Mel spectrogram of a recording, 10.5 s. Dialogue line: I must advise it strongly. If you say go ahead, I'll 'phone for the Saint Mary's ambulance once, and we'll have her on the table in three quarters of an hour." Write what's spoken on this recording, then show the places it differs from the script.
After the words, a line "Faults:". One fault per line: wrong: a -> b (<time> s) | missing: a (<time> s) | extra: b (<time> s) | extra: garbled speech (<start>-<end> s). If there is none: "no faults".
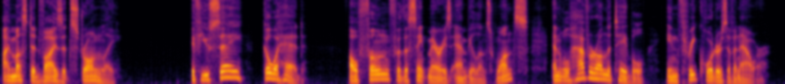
I must advise it strongly. If you say go ahead, I'll 'phone for the Saint Mary's ambulance once, and we'll have her on the table in three quarters of an hour."
Faults:
no faults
